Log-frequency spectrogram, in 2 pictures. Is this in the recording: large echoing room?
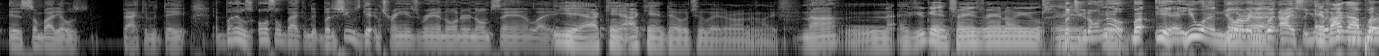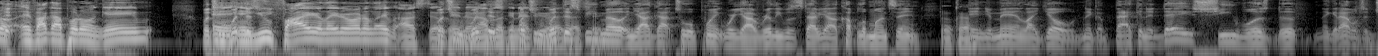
no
